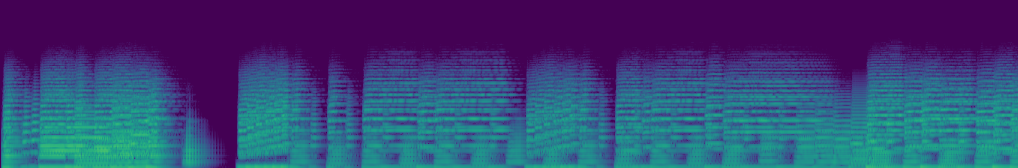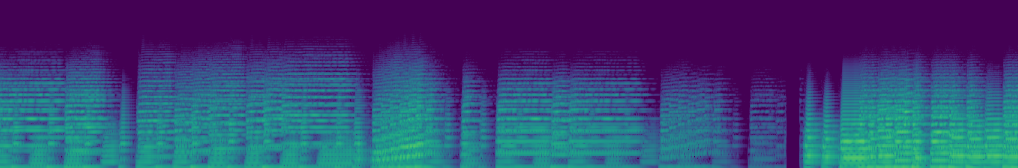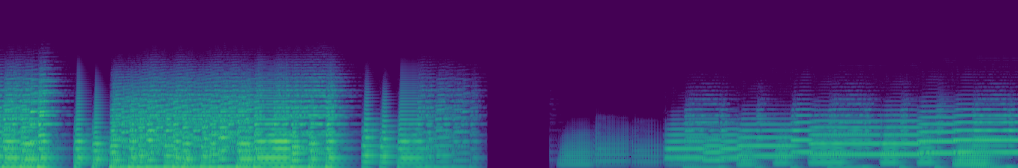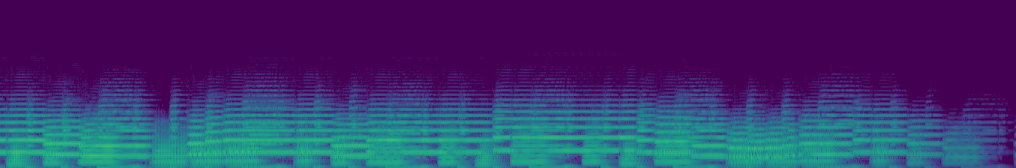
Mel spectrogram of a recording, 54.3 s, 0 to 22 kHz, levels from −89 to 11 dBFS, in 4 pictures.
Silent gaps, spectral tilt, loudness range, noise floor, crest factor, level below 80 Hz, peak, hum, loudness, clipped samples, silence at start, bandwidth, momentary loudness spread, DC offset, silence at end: none; -8 dB/octave; 11 LU; -87 dBFS; 20 dB; -44 dBFS; -2 dBFS; none; -23 LUFS; under 0.1%; 0 s; 7.4 kHz; 14 LU; 0.8%; 0 s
